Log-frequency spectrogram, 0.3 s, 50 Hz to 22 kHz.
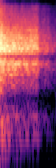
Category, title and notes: Instrument samples > Percussion
spock 18 inches Zildjian Soundlab Medium Thin Prototype - 19 inches Z3 China semilong
crunch, Sabian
